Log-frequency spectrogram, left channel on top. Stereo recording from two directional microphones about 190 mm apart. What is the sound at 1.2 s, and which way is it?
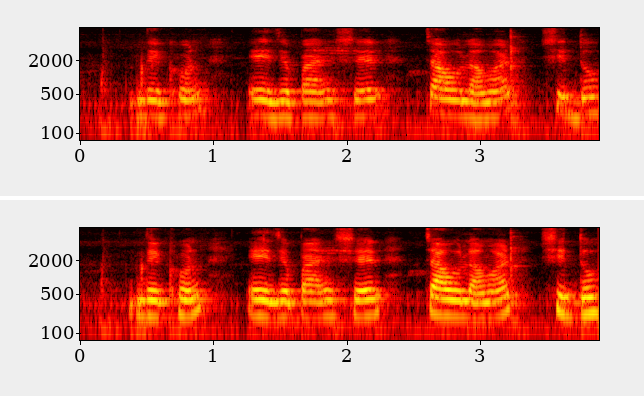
A woman's voice, 50° right (ahead or behind).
